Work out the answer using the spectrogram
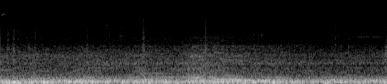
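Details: BMW E36 M3 engine making a steady, low muffled drone with no clear knock or tick; the source of the dull noise is unidentified.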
